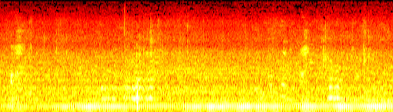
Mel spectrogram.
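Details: Honey bee colony nesting inside a wall, disturbed during a search for the queen: a low, steady droning hum that swells and fades gently throughout, with a single sharp tap near the third second.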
